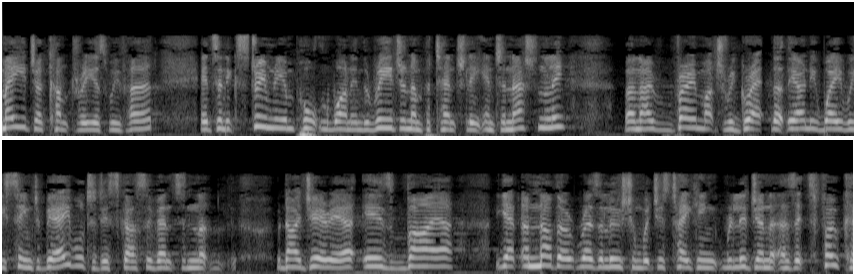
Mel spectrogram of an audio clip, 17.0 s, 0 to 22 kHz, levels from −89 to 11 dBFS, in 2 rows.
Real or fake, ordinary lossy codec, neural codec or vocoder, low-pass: real; none; none; none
